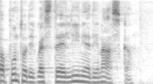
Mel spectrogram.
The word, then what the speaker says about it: Nazca: Io ho visto che in Perù usano con la C, con la S, scusa, non con la Z, però insomma si pronuncia Nazca, pronunciano come vuoi, è giusto.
